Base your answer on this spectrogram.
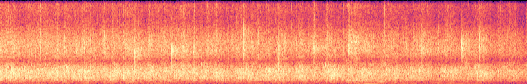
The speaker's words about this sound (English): One more round of applause for our seniors this year.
